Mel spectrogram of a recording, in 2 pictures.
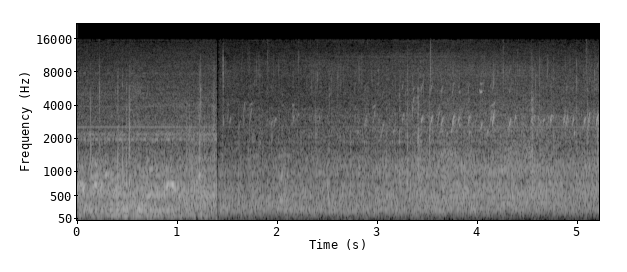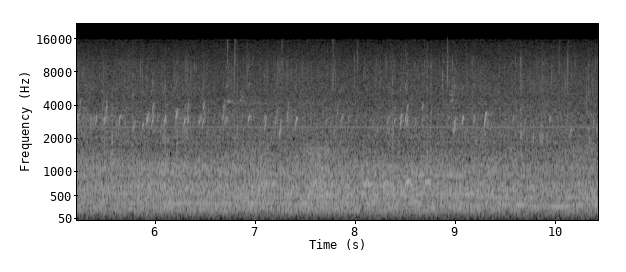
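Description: A flock of European goldfinches twittering: many short, high chirps running on together from about three seconds in.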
